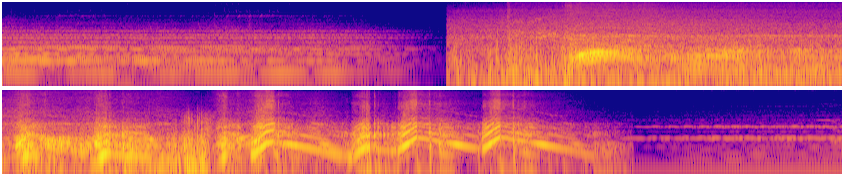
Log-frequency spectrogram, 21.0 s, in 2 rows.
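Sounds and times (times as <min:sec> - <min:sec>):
car engine revving: 0:06.0 - 0:18.4.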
